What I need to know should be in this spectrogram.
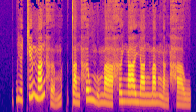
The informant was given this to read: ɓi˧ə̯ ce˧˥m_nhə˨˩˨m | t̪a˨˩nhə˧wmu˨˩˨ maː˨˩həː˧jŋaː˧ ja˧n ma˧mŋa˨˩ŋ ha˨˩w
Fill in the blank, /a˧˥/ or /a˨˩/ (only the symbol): a˧˥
